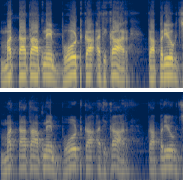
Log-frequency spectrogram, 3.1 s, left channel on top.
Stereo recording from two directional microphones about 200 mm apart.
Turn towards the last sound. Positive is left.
turn(degrees=25)  # may be behind; listen again after turning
